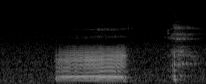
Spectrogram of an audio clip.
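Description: A woman's low, steady groan of pain, held for under a second, from a headache coming on behind her eye. A short breathy sound follows near the end.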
